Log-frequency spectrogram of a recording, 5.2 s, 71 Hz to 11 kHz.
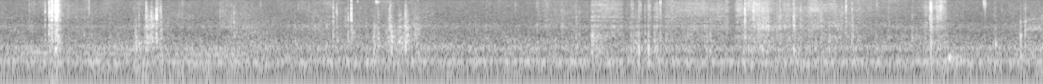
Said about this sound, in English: Go over to Acts chapter 10. Turn to Acts chapter 10. I hear a few pages rustling. That's good.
